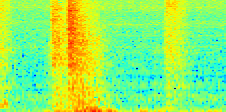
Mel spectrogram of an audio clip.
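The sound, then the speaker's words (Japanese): The door of a vehicle being boarded for the town slams shut with a loud, noisy burst, and a shorter, softer knock follows about a second later. Nobody speaks. “どうが閉まりますバタン”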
